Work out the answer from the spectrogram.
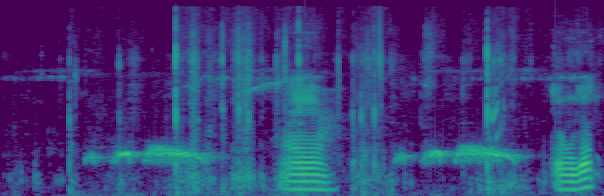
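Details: Captive spotted dove at a breeder's garden in Ba Vì district, Hanoi, Vietnam, uttering two low mellow coo phrases a couple of seconds apart, with a man talking in Vietnamese between and after them.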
